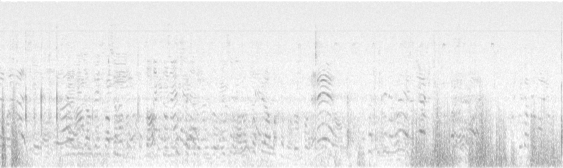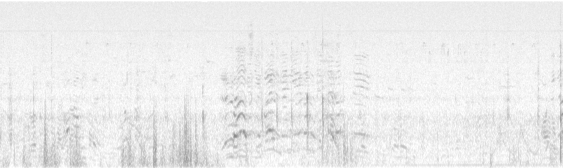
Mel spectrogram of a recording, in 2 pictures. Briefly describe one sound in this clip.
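Young women call out to each other from a distance outdoors.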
